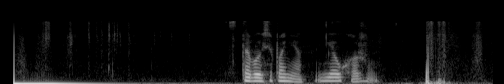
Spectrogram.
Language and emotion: Russian, angry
